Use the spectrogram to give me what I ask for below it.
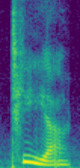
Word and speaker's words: tear: আমরা কান্না করলে কি চোখের পানি আসে, তাহলে চোখের পানি যখন তখন ঠিয়া, ঠিয়া, ইয়া। আর যখন বোঝাচ্ছে ভার্ব হিসেবে ছিঁড়ে ফেলা তখন ঠেয়া, ঠেয়া, এয়া, এয়া, ইয়া, এয়া।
